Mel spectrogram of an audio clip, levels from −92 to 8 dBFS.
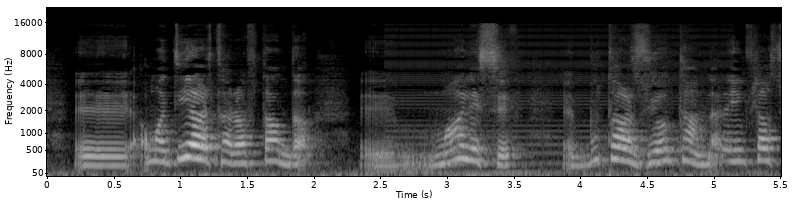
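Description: From 2.53 to 5.15 s a hard, raspy GSM phone buzz sits about 26 dB below the signal, pulsing at 217 Hz with dense harmonics, unlike smoother 50/60 Hz mains hum.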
